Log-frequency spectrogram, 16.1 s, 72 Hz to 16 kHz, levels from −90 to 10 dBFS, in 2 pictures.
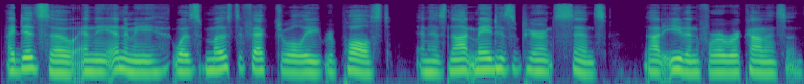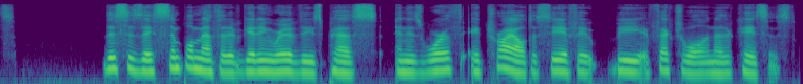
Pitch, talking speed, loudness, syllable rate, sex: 170 Hz, 170 wpm, -21 LUFS, 5.1 syllables/s, female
